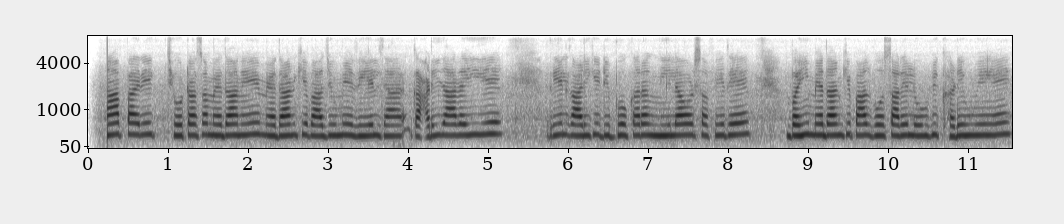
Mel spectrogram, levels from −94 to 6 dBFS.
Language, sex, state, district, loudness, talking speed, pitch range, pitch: Hindi, female, Maharashtra, Aurangabad, -16 LUFS, 190 wpm, 255-275 Hz, 265 Hz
